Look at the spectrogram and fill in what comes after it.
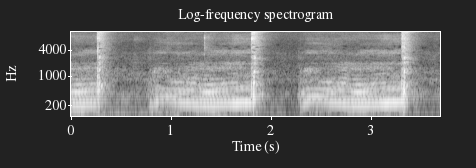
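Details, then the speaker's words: Soft, repeating motor hum, each cycle ending in a brief click: a wearable breast pump running in expression mode, reading about 40 to 43 on a noise meter. "so hanggang 40 something lang din so hindi siya ganon Kaingay compare sa iba na wearables"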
